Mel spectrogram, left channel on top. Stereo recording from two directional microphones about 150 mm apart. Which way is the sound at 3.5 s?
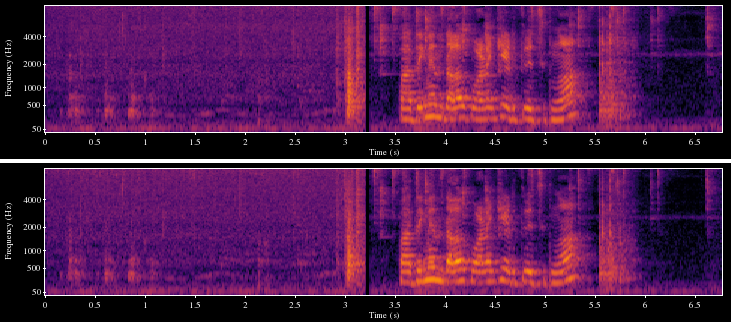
90° right.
